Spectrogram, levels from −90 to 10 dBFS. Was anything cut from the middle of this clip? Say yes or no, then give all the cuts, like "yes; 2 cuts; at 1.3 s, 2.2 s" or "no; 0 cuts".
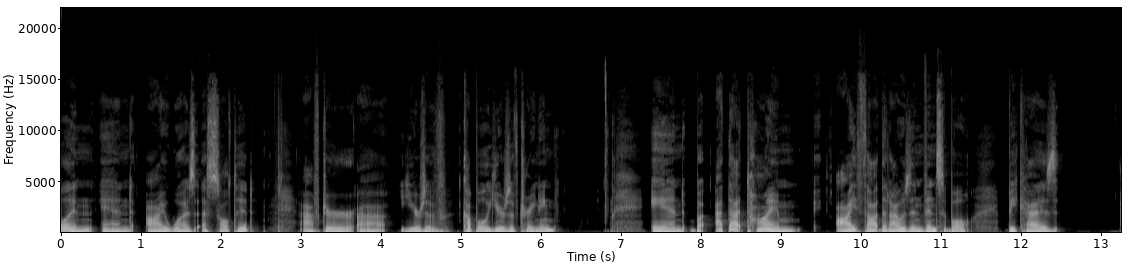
no; 0 cuts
